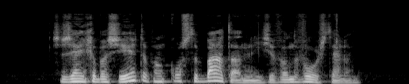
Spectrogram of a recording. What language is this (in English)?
Dutch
